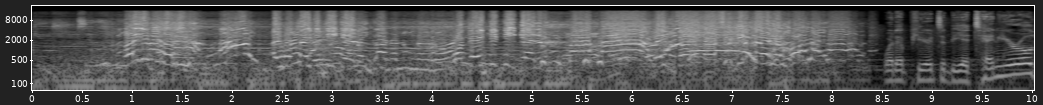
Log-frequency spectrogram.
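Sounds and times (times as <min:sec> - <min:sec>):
people shouting over one another: 0:05.3 - 0:08.4.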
